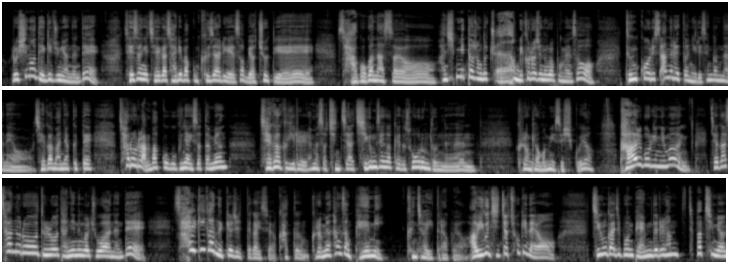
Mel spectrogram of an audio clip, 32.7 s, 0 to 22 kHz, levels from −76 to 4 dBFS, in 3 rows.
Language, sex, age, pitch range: Korean, female, 40-59, 165-250 Hz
